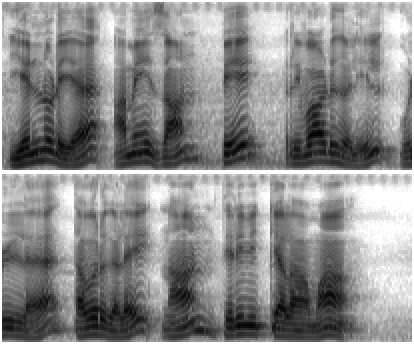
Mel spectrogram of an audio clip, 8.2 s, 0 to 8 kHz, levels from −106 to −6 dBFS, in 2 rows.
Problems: none marked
